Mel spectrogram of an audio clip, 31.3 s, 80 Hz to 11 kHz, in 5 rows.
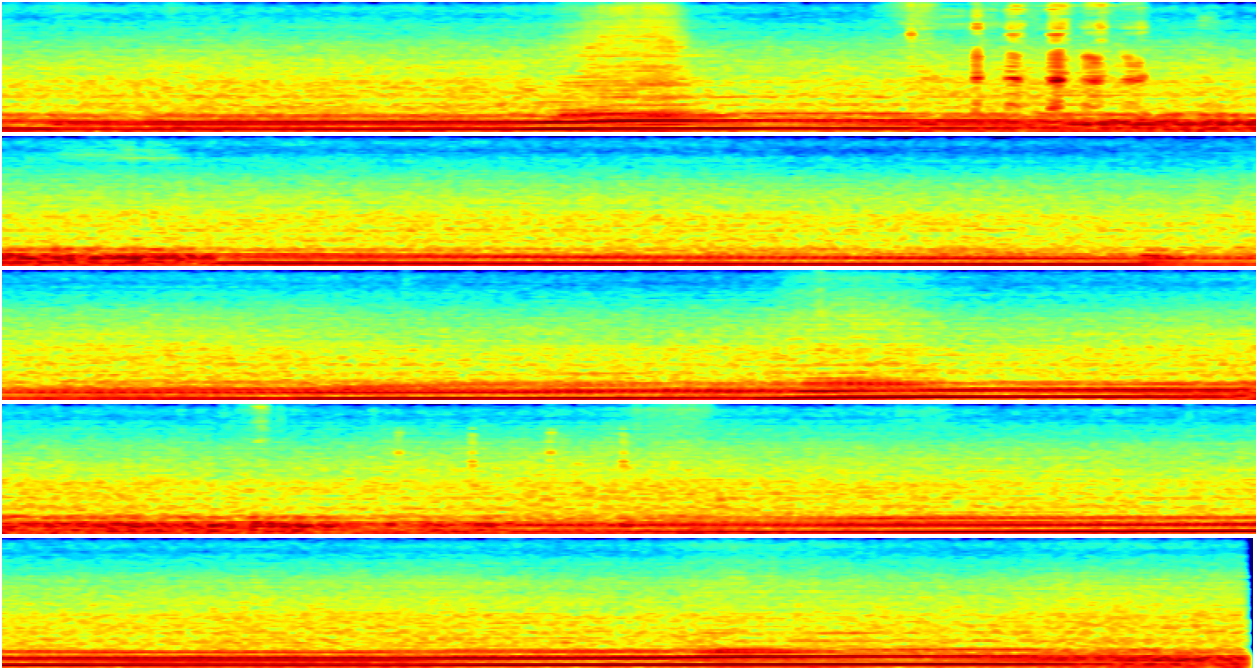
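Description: Supercharged 6.2-litre V8 of a 2019 Corvette ZR1 heard from inside the cabin while driving: the engine note rises slowly under light throttle and drops back several times with gear changes and lifts. A short run of rapid ticks comes about five seconds in.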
